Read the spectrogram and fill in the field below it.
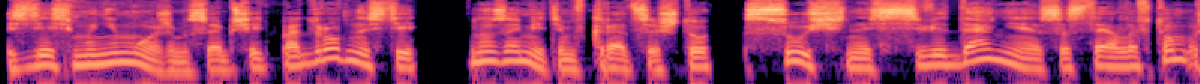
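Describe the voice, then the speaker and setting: A man narrating a classic novel in a measured, even storytelling manner on a close microphone. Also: medium pitch, no echo. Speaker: audiobook narrator.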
